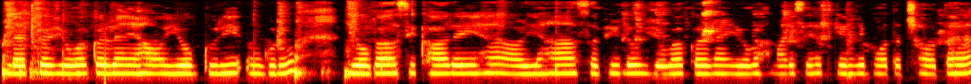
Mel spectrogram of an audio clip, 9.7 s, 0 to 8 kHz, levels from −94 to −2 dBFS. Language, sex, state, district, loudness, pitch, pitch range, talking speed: Hindi, female, Bihar, Kishanganj, -22 LUFS, 270 Hz, 265-275 Hz, 190 wpm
